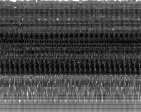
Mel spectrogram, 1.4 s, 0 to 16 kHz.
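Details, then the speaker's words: Induction heater melting a steel slug: after the relay pulls in, a steady low hum under a constant high hiss, no change or crackle; edges melt around 16 seconds before the thermocouple controller cuts out; normal operation. "when you hear the relay pull in that means the unit is energized and there we are we're at 51 or 52"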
